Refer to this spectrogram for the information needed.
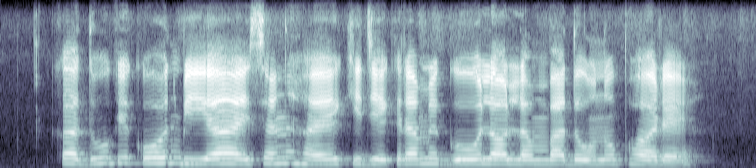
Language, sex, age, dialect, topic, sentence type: Magahi, female, 36-40, Central/Standard, agriculture, question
